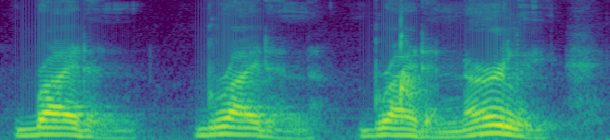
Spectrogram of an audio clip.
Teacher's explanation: Y vinculando de la N en and, al early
